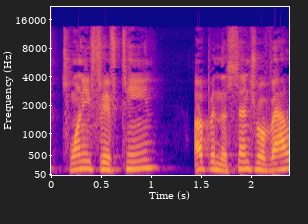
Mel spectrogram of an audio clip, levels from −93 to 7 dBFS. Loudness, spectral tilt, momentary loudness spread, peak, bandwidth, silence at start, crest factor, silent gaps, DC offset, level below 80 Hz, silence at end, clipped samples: -15 LUFS; -4 dB/octave; 4 LU; 0 dBFS; 14 kHz; 0.1 s; 14 dB; none; under 0.1%; -52 dBFS; 0 s; under 0.1%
